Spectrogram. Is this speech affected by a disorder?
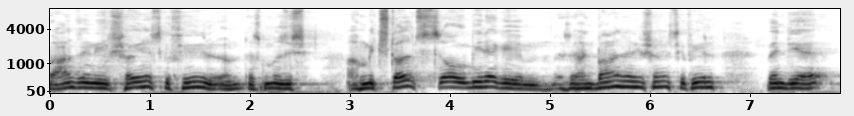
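Yes: Parkinson's disease; slowed movements.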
